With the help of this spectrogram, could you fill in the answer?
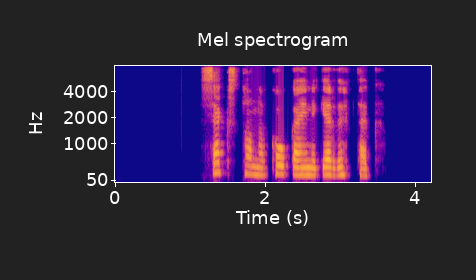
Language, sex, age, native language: Icelandic, female, 40-49, Icelandic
